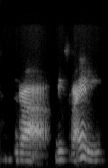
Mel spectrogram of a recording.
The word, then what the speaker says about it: Disraeli: ¿Saben cómo se pronuncia esa parte? Disraeli.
